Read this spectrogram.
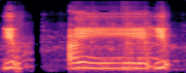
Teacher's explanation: হামজা সাকিন যুক্ত হামজা আছে, তাই একটু ঝটকা দিয়ে পড়তে হবে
